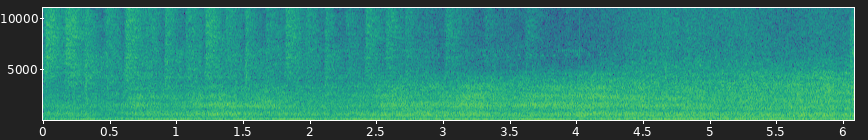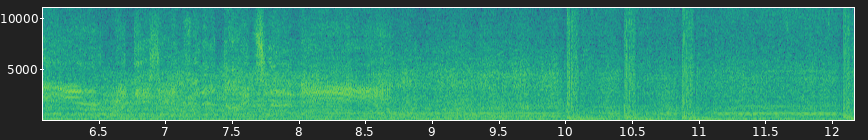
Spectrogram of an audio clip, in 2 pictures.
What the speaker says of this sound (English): a B-17 bomber flew over his head, very low to the ground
